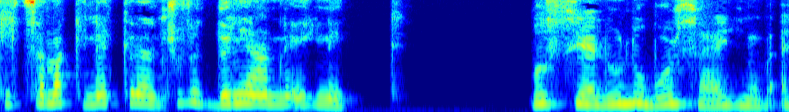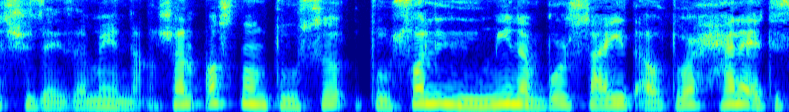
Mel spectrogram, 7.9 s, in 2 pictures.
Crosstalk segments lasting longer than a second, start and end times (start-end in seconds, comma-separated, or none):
none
